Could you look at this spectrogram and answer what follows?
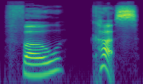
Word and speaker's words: focus: Some learners put the stress in the wrong place, but it's simple. Focus. Stress on the first part.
